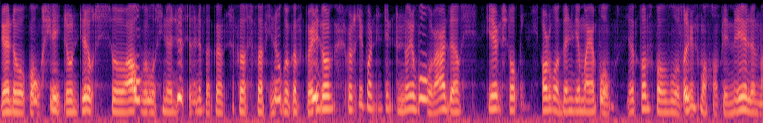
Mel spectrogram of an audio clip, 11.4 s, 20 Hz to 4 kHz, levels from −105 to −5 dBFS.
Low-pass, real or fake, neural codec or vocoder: 3.6 kHz; fake; autoencoder, 22.05 kHz, a latent of 192 numbers a frame, VITS, trained on many speakers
